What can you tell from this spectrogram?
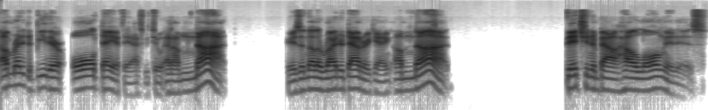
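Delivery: usual speaking voice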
